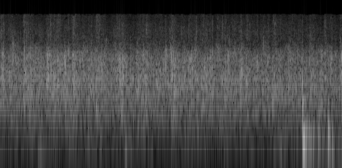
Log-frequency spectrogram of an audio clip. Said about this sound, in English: Not only you and your family make tremendous sacrifices to do what you do, and let's give the minister and the parliamentary assistant a round of applause and thank them for their contribution.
